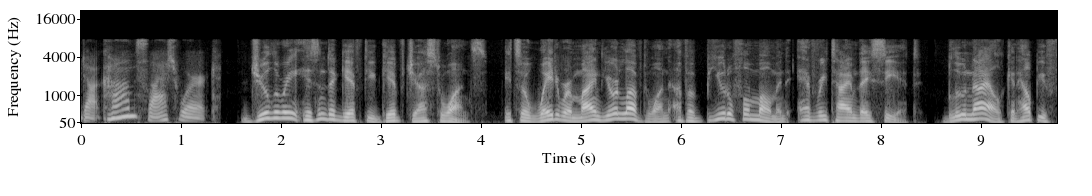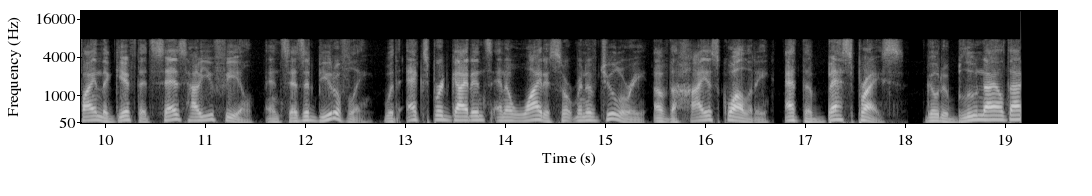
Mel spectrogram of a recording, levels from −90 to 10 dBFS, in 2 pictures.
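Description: At 19.16 s the speech has a cut-off end. The final stretch of audio was never written out, so the sound stops mid-utterance and falls straight to digital silence with no decay. The waveform ends abruptly in a flat line. The spectrogram, band-limited by G.722 coding to about 7.7 kHz, shows a sheer vertical edge.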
